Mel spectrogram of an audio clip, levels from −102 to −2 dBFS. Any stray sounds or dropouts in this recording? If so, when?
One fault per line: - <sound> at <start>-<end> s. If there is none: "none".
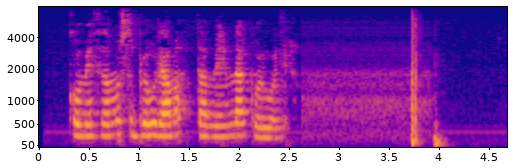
- thud at 3.7-3.8 s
